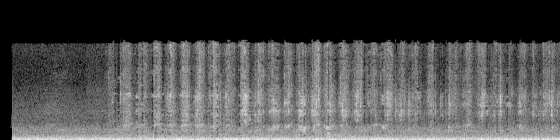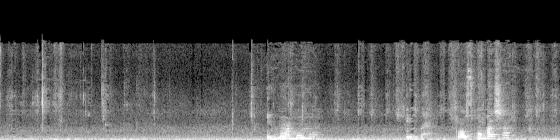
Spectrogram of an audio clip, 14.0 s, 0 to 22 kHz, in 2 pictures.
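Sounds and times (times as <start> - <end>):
steady low hum: 0.2 - 14.0
toothbrush bristle scrubbing: 1.4 - 9.1, 10.6 - 14.0.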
